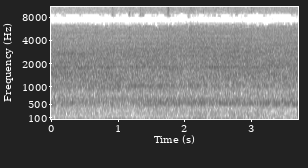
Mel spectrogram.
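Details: Steady broadband rumbling noise like a passing train or vehicle, with no animal call heard.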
